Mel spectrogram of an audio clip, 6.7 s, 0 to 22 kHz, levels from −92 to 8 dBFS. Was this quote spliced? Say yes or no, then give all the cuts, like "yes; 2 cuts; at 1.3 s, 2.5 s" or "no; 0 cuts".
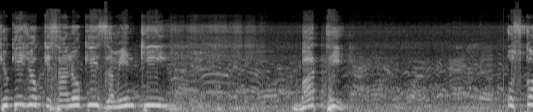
no; 0 cuts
